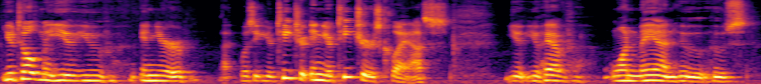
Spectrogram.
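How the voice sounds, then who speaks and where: An American woman hosting a casual interview, explaining things to listeners in a halting, self-correcting way. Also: medium pitch. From Arkansas, United States. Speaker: host, interviewer. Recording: echoey room.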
